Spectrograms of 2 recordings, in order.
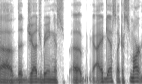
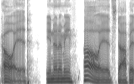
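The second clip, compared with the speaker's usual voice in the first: mocking dismissive tone. Retelling how cops brushed off a confession: imitating dismissive cops. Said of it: "they were just like".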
